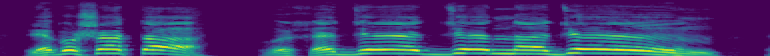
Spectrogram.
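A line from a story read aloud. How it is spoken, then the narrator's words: Shouted. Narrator (Russian): крикнул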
